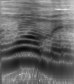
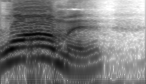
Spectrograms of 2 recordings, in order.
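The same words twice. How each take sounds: First: The word is said in a plain, ordinary way. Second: The word is said in a stylized soul-singer way. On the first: The speaker calls it wrong. "not woman" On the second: The speaker calls it right. "You got to say it like that"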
